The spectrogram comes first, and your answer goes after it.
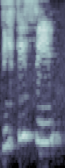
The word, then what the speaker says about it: difficile: And then we have difficile. Difficile, we don't pronounce E at the last.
